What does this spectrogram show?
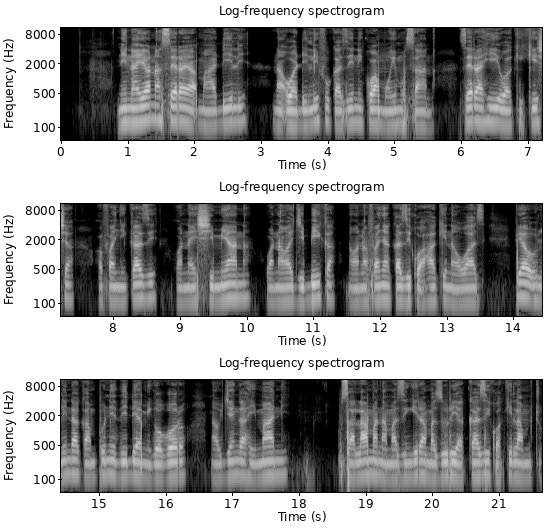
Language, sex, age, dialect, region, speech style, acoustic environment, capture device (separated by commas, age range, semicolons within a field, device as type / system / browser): Swahili, male, 18-24, Kenya - Nairobi Sheng-influenced, Kenya, focused; relaxed, people talking; music; nature; silence; traffic; construction; appliances, mobile / Linux / Chrome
